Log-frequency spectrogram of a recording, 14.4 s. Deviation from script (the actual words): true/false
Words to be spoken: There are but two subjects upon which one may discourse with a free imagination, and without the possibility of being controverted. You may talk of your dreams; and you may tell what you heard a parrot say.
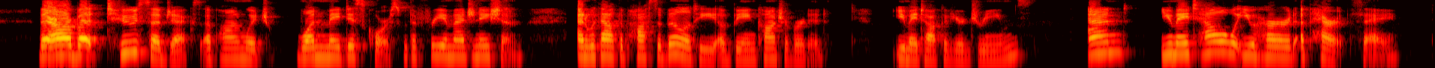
false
